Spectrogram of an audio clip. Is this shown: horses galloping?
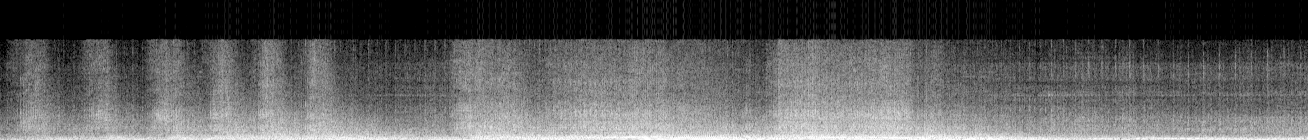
no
